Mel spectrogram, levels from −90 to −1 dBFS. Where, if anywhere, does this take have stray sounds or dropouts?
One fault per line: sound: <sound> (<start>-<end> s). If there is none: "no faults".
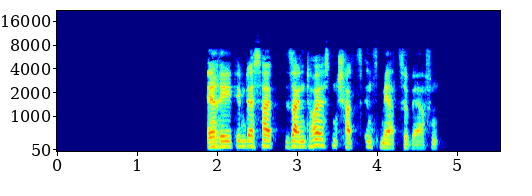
no faults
